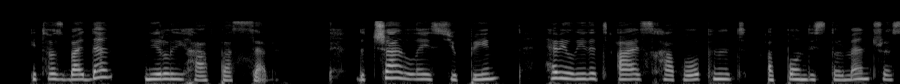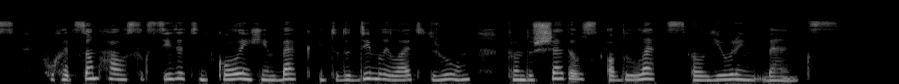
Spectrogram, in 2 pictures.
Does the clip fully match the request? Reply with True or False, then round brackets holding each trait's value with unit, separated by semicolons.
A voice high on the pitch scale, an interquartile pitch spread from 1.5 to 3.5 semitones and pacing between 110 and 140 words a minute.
True (230 Hz; 2.8 semitones; 135 wpm)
